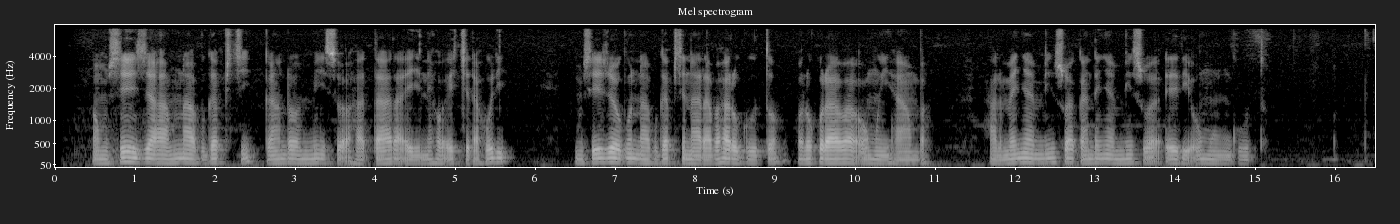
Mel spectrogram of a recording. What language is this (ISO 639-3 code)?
nyn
